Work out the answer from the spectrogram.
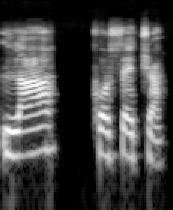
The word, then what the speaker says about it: La Cosecha: Lopez, may you please help us pronounce the conference that we're going to in Albuquerque next month? Certainly, it's La Cosecha.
